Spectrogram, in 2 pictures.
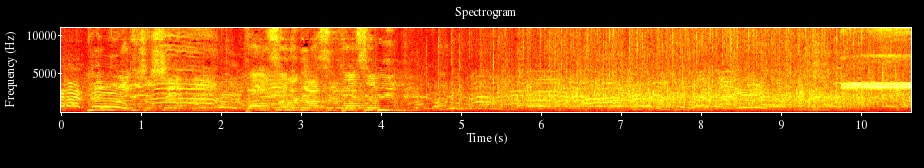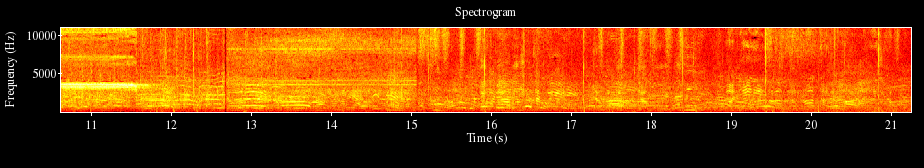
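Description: Children shout and call out across an outdoor field.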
